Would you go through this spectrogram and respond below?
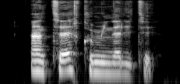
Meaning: plural of intercommunalité
- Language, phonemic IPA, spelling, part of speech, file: French, /ɛ̃.tɛʁ.kɔ.my.na.li.te/, intercommunalités, noun, LL-Q150 (fra)-intercommunalités.wav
